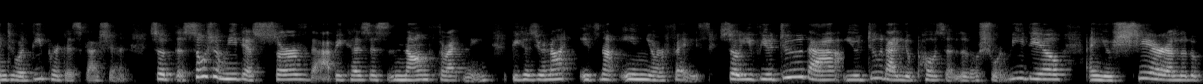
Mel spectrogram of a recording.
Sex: female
